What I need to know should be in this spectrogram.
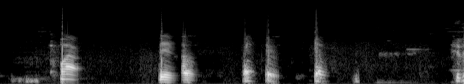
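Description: A group of men laugh over an online call.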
